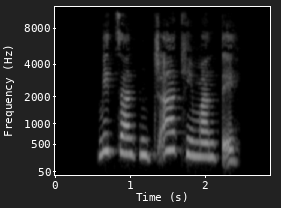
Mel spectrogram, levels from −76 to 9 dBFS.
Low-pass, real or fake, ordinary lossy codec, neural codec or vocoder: 10.8 kHz; real; MP3, 64 kbps; none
